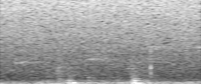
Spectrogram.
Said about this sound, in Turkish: Sesin gitti. Evet çünkü bir telefon çaldı.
